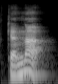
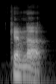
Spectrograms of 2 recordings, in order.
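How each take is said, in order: First: "Cannot" rising at the end; Singlish question. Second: "Cannot" falling at the end; Singlish answer. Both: Shown as a demonstration. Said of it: "Singlish is complete with one word".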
